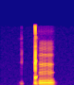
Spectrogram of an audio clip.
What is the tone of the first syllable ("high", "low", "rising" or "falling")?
high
